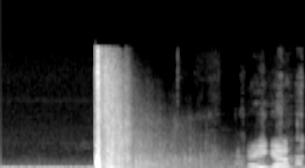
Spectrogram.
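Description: A single gunshot cracks close by and echoes across open ground.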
